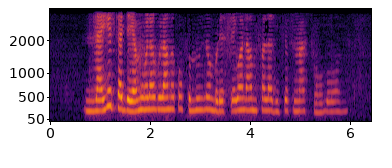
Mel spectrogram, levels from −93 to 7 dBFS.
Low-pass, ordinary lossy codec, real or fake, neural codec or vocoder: 3.6 kHz; AAC, 16 kbps; fake; codec, 16 kHz, 0.7 kbps, FocalCodec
